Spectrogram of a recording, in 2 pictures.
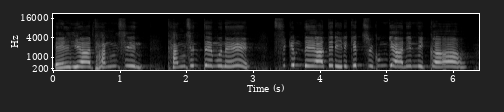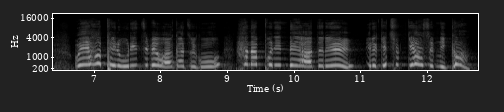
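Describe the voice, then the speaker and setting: A distraught widow mother, her voice pitched high and loud as she sobs out her blame, played by a woman telling a children's Bible story. She pleads and accuses through tears, in a storytelling style for a children's church class. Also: unhurried. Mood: tearful accusing. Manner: crying, pleading and blaming.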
